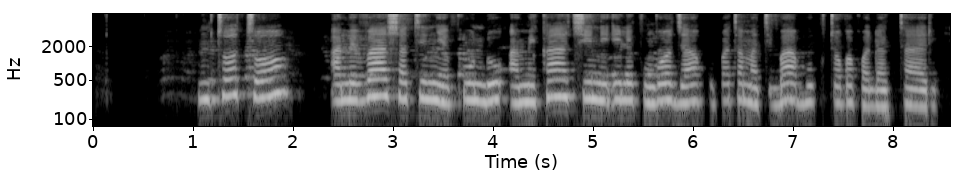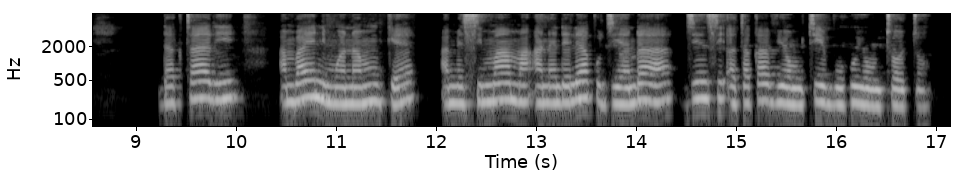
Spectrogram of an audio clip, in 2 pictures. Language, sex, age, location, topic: Swahili, female, 25-35, Kisii, health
